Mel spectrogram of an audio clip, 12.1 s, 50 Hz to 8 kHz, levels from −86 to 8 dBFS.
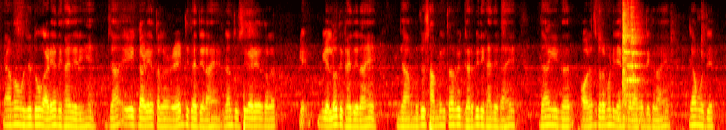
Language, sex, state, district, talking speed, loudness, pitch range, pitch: Hindi, male, West Bengal, Malda, 260 wpm, -18 LUFS, 120-135 Hz, 125 Hz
